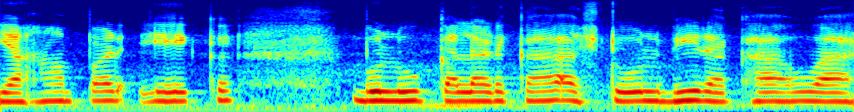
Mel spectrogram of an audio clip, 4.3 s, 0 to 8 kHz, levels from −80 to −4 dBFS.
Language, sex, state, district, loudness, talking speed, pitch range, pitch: Hindi, female, Jharkhand, Ranchi, -15 LUFS, 155 wpm, 200-210 Hz, 205 Hz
